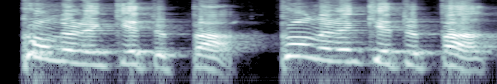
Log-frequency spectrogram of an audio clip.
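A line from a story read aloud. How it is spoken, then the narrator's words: Shouting. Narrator (French): cria-t-elle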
